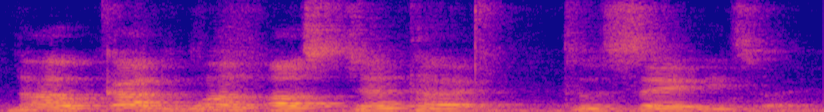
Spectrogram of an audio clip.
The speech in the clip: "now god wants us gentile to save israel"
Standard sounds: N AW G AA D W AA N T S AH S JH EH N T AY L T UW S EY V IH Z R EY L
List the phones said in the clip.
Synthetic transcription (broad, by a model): N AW G AA D W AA N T AH S JH EH N T AY L T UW S EY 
